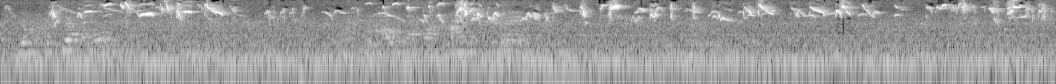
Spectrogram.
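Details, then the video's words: Oriental white-eye ngeriwik song used as training sound: busy, scratchy high-pitched twitters and clicks in uneven clusters, quieter lower notes early on, steady low hum beneath. "kicau burung peleci ngeriwik"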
